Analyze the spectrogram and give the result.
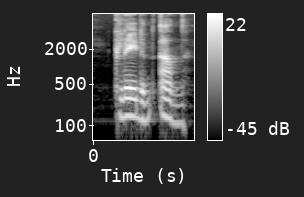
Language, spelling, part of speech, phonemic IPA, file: Dutch, kleedden aan, verb, /ˈkledə(n) ˈan/, Nl-kleedden aan.ogg
- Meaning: inflection of aankleden: 1. plural past indicative 2. plural past subjunctive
